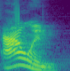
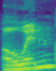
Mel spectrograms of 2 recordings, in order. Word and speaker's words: Abhainn: and think, oh yeah, that's pronounced Alan. A-L-A-N. Is that correct? What's up? Alan is how you say it. Nope. A-L-A-N. It's like Owen, Fuck. but with an A. Owen. Yeah, correct response, Minty. Owen with an A?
